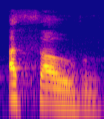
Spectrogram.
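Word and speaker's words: الثَّوْبُ: Athawbu.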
